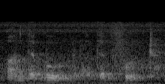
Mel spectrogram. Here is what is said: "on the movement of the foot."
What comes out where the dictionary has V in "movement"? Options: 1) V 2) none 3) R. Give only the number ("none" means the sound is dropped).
2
